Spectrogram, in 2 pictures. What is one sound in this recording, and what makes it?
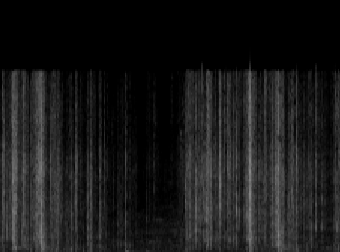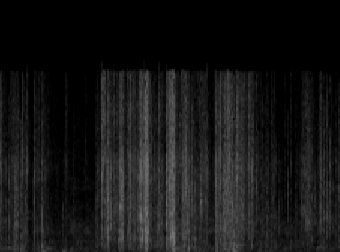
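Plastic card pack wrappers crinkle and tear in hands.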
